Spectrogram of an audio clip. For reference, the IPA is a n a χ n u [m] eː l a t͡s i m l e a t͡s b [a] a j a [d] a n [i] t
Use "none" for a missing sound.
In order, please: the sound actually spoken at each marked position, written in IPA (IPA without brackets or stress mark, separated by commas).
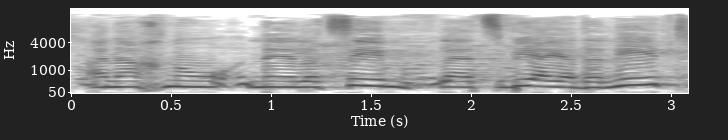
n, i, d, i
